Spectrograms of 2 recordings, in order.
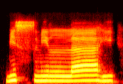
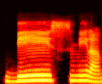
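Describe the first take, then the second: First: The vowel after b is short. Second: The vowel after b is lengthened.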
